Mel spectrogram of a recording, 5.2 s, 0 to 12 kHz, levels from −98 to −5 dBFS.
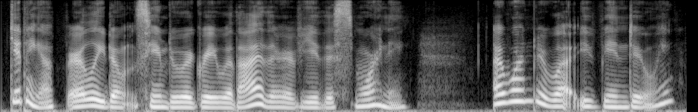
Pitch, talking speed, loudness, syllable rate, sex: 190 Hz, 220 wpm, -17 LUFS, 6.1 syllables/s, female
